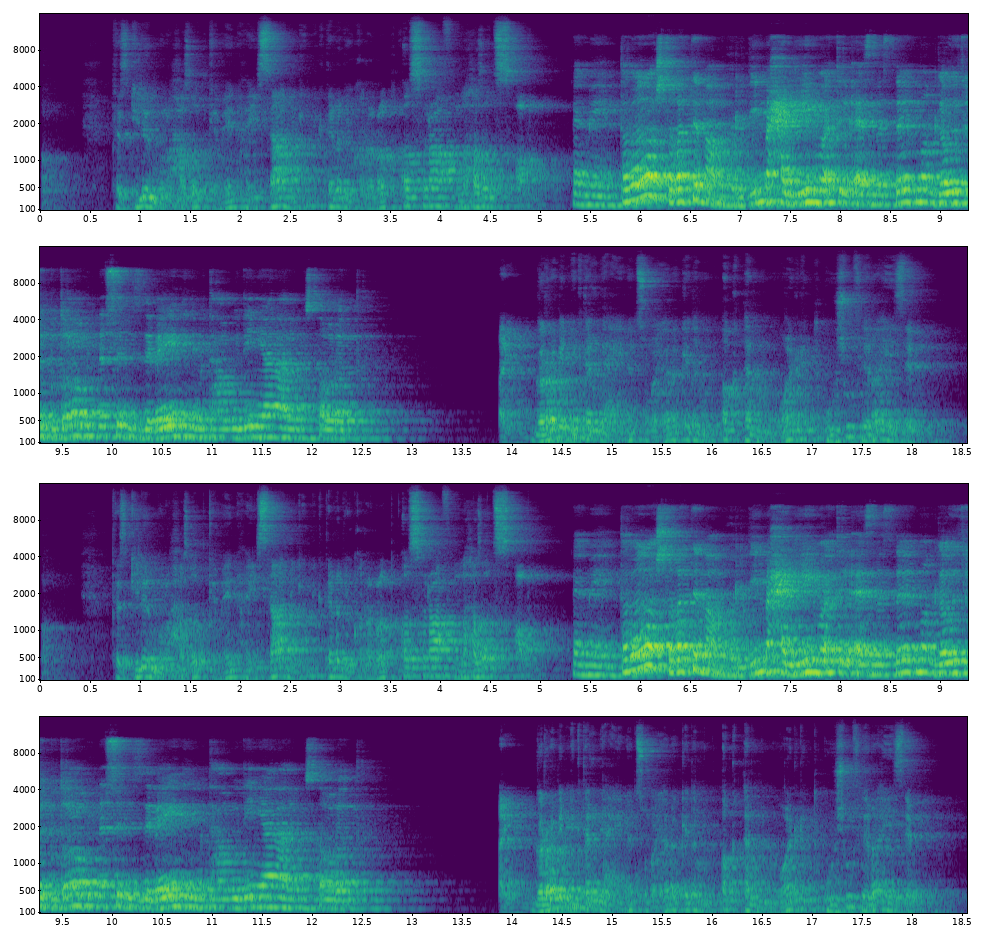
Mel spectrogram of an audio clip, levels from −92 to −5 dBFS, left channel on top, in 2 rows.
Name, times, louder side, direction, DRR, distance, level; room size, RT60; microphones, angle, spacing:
voice 1, 0.4-4.8 13.9-18.0, right 1 dB, 45° right, -2 dB, 1.4 m, -36 dB
voice 2, 5.3-12.3, equal, ahead, -4 dB, 0.5 m, -24 dB
9.9 x 3.5 x 3.1 m, 1.4 s
head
